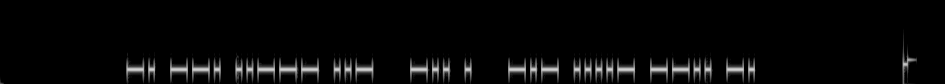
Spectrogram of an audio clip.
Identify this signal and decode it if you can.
Morse code, heard as a keyed tone, about 22 wpm, 700 Hz. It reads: NG2U DE K4ZN
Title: USA Callsign DE Callsign - 4 Characters - 22wpm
